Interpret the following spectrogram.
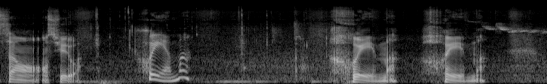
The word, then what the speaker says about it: schema: Schema. Schema. Schema. Ici, on a moins le R de Ruk. On a juste le H ici. Hein. Schema. Schema. C'est un H.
